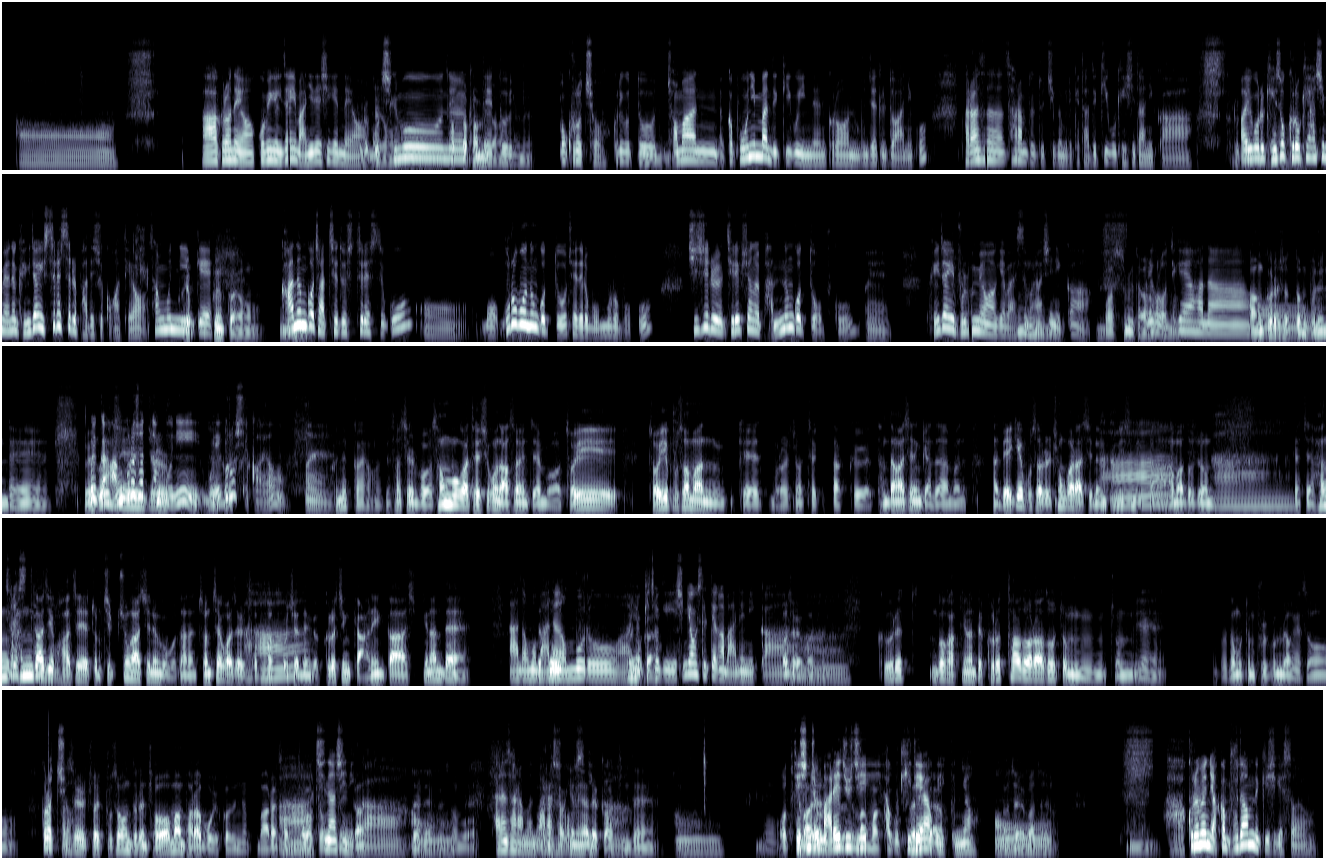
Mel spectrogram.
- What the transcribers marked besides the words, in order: other background noise; other noise; in English: "디렉션을"; tsk
- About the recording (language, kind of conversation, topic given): Korean, advice, 불분명한 피드백을 받았을 때 어떻게 정중하고 구체적으로 되물어야 할까?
